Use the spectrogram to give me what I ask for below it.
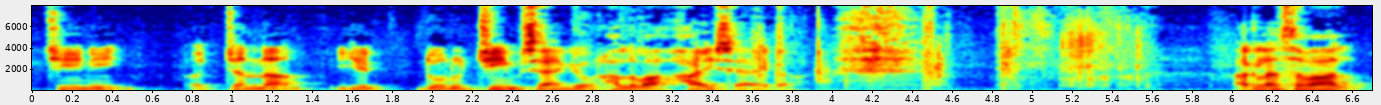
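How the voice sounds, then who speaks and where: A man's voice: medium pitch, darkish tone. Patient male teacher spelling out letters. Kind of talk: children's alphabet lesson.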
